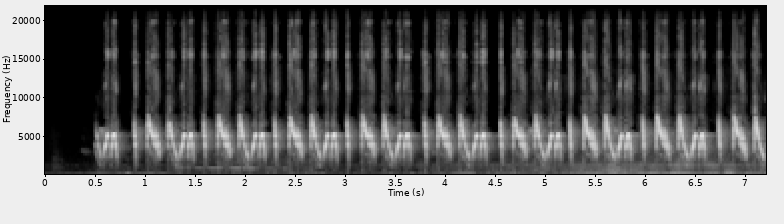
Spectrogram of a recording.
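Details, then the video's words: Hill Prinia singing as training audio for competition birds: after a short silence, a long loud run of high, sharp dipping chirps starts, fast and steady throughout, with a faint whistled tone early on. "CIGUN ATAU PRENJAK GUNUNG!!! MASTERAN UNTUK BURUNG LOMBA"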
